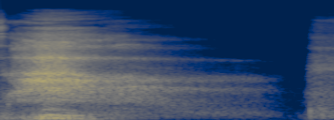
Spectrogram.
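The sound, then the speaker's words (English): A deep, slow exhale through the open mouth, with a long airy rush that swells and then gradually fades over more than two seconds. A short pause follows, then a faint new breath noise begins. “Now we're going to take another deep full breath. Open the mouth. Exhale it out.”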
